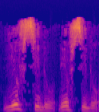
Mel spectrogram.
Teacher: تكاد الفاء تكاد تلغى أمام السين القوية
